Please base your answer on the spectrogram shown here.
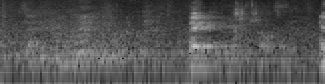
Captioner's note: audience laughing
